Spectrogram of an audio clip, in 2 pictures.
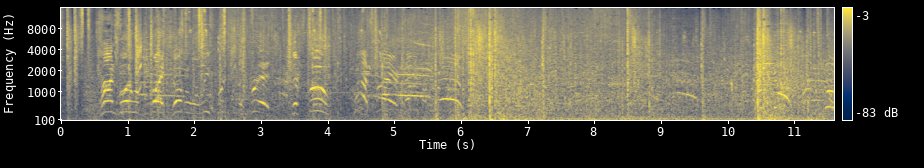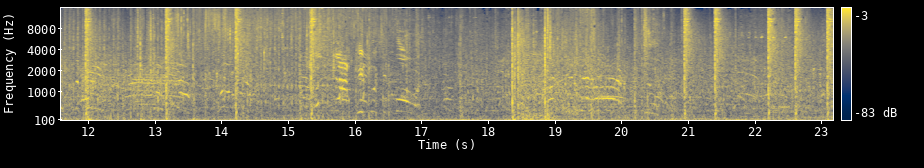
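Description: Gunfire cracks repeatedly nearby.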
